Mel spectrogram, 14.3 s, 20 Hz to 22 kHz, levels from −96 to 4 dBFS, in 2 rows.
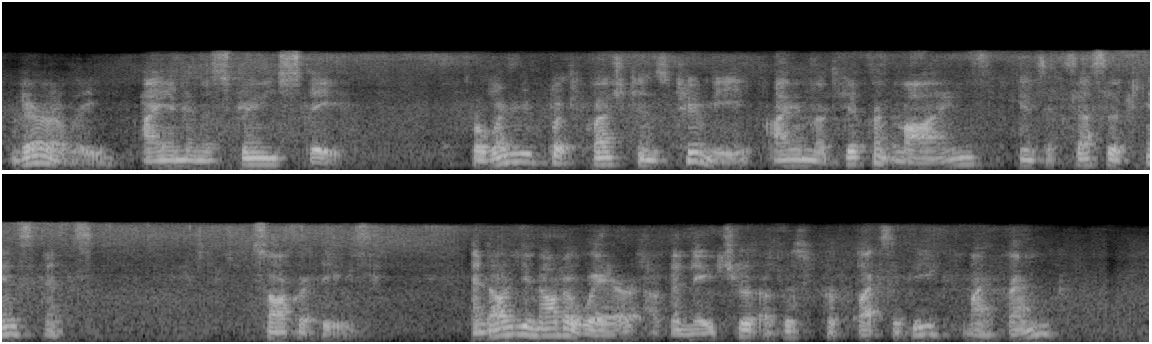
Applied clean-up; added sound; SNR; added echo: neural mask model Resemble Enhance denoiser.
